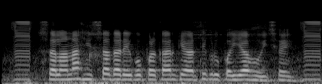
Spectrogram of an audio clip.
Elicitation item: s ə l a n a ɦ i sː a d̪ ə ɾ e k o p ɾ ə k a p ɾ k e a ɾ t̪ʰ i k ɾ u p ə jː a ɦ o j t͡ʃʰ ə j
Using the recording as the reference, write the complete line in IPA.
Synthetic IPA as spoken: s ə l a n a ɦ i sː a d̪ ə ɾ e k o p ɾ ə k a ɾ k e a ɾ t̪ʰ i k ɾ u p ə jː a ɦ o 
